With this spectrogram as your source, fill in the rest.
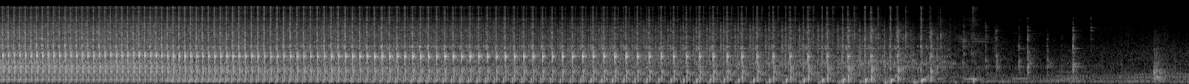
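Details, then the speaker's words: R180 single-cylinder diesel that was hard to start from lost compression, after valve reseat and new piston and piston rings: even, steady thump that slows and dies at shutdown; runs well, ready for owner. "Oh ya baik tadi sudah kita coba ya dan sudah oke siap diambil pemiliknya mudah-mudahan awet dan lancar baik"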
